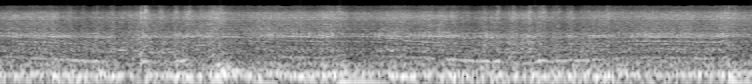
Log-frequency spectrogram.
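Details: Jeep first start after water pump replacement and reassembly of power steering pump, fuel pump, AC compressor, fan and belts: engine catches and settles into steady low idle rumble, no knocks or squeals over the even exhaust note; a leak noticed afterwards.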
